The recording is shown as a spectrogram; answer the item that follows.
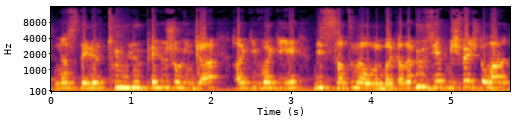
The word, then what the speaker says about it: Huggy Wuggy: Şimdi ise hemen hiç vakit kaybetmeden Poppy Playtime'daki Hugi Wugi, Hugi Wugi diye okunuyor aslında da, onu sipariş edelim.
